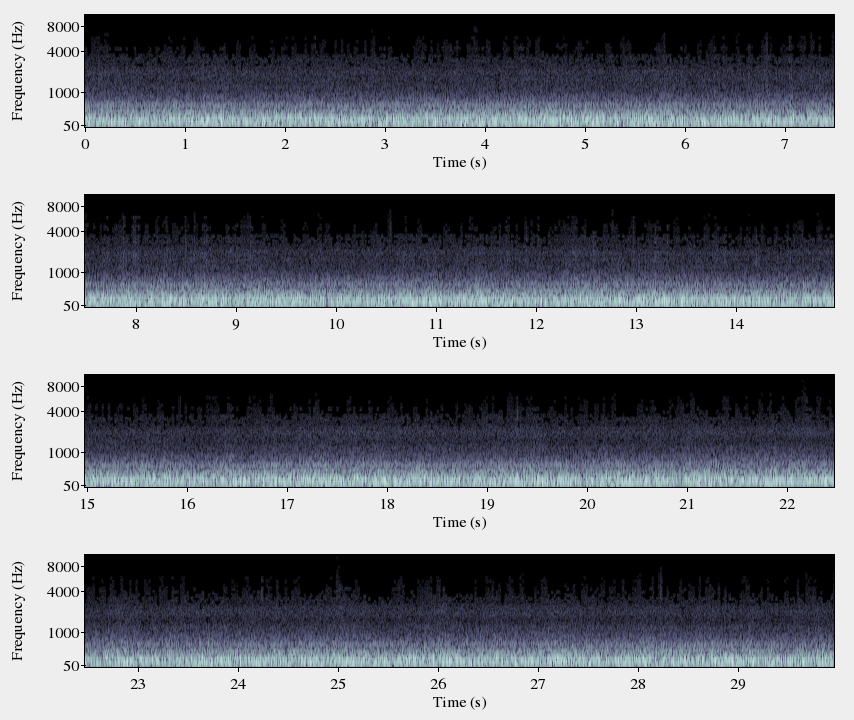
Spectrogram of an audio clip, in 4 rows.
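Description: Airbus A319 cabin noise during the climb after takeoff: the steady low roar of the jet engines and rushing air, with a constant mid-pitched hum running through it.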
